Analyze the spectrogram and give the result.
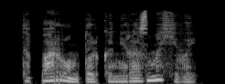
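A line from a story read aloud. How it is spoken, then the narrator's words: Sober, displeased whisper. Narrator (Russian): шепнула она неожиданно трезвым, недовольным голосом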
